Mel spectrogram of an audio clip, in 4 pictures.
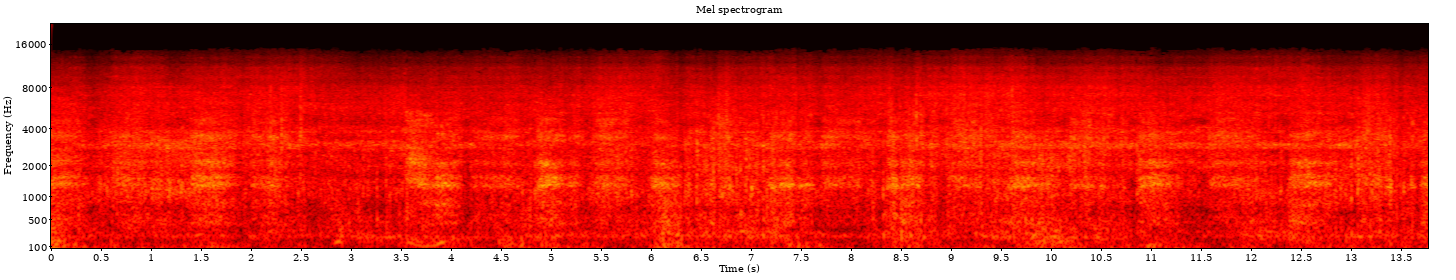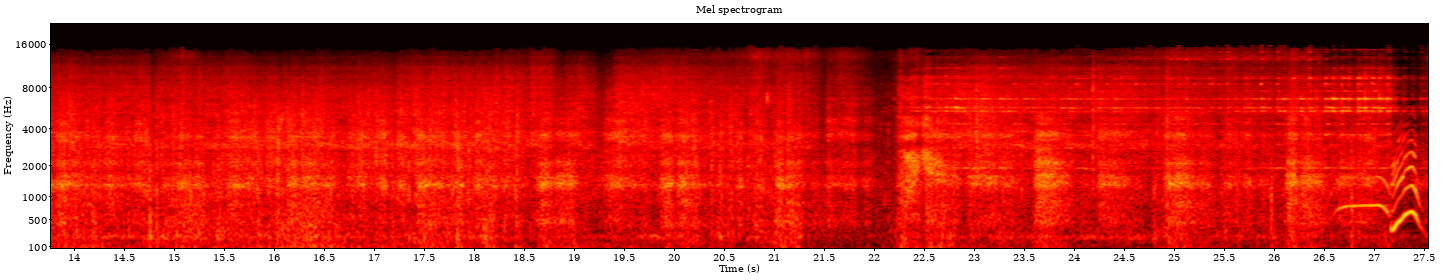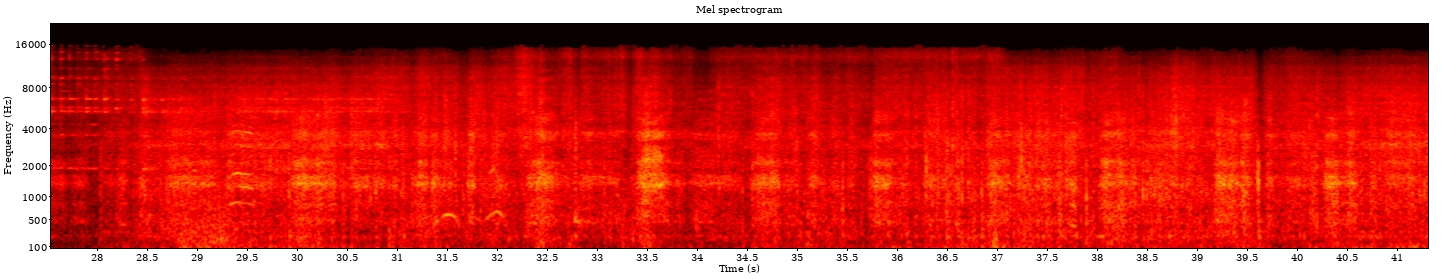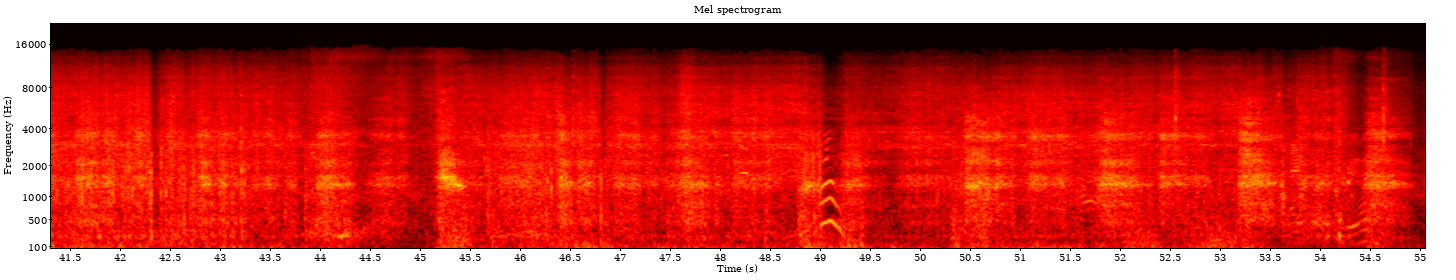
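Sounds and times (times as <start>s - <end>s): bike rattling over rough ground: 0.0s - 55.0s.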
